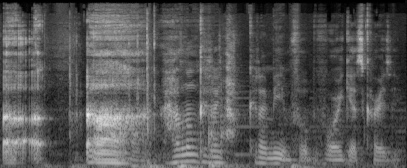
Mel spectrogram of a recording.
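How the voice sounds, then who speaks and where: A man's voice: on the low side, very animated, normal speed, sharp tone, slight background noise. A man animating at his computer, talking to himself in a rambling, fretful way with many restarts. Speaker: animator and video creator. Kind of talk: casual self-talk while working.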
